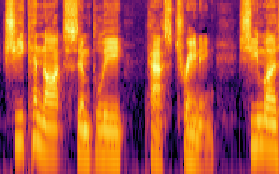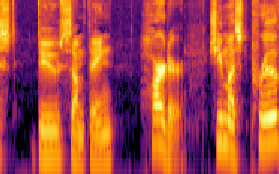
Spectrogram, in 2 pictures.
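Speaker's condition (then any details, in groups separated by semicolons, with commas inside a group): No condition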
